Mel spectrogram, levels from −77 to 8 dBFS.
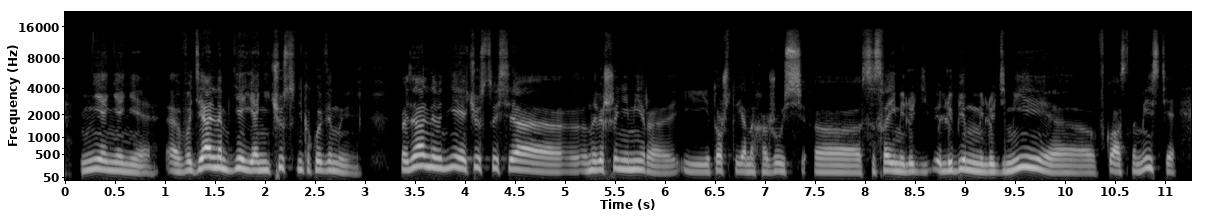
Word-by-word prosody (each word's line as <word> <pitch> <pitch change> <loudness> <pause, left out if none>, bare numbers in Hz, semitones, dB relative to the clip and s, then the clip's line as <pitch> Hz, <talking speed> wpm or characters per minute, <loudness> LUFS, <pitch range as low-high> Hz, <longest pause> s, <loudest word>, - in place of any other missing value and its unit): Не 175 +3 +2
не 155 -2 0
не, 120 -2 -4
э, 145 -3 -2
в 160 - -1
идеальном 210 +3 +7
дне 195 +4 +3
я 165 -2 +3
не 165 - 0
чувствую 210 -1 -4
никакой 165 -1 -2
вины. 130 -9 -4 0.4
В 170 - -1
идеальном 225 0 +4
дне 210 +2 0
я 190 - +4
чувствую 200 -2 -4
ся 150 -8 +1 0.2
на 165 - -1
вершине 180 +2 +1
мира, 140 -10 -1
и 135 0 -7
то, 155 +2 -2
что 145 - -9
я 140 - -2
нахожусь, 135 +1 -1
э, 130 -2 -1
со 140 - -6
своими 150 -1 +2
люди 140 -1 -4
любимыми 160 -1 +1
людьми, 160 +8 +2
э, 125 -2 -3
в - - -18
классном 145 -2 -3
месте. 180 - -4
155 Hz, 190 wpm, -24 LUFS, 135-180 Hz, 0.4 s, идеальном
